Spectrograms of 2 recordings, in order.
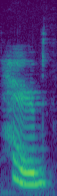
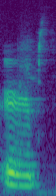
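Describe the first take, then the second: First: It is said in a non-American way. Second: It is said in an American way.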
